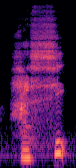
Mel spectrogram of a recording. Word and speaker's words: 橋: But this kanji we can pronounce in kunyomi 橋.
